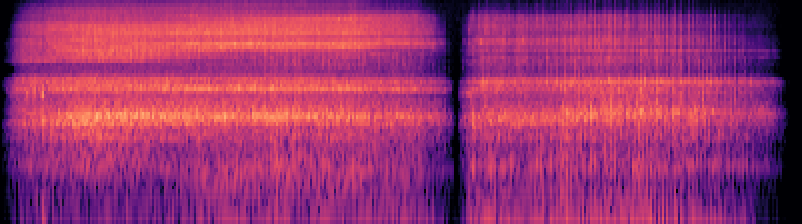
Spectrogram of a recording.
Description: Horror Scary Alien Breathing

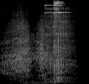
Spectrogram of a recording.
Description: Household Keys Slide On Desk

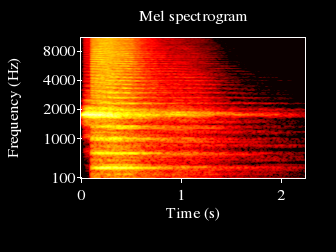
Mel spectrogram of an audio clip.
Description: Transition Bell Hit; Adobe; Production Element

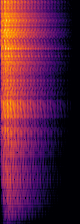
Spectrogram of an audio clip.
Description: Flash Animation Short; Multimedia Internet CD-Rom Flash

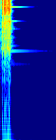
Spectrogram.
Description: Industry Metal Clink Gear Fast

